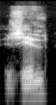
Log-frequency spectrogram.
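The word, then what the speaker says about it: Giles: for them uh because the way you pronounce it in French is uh the same as a male name so Jill uh if you if you spell it the male way would be g-i-l-e-s so that didn't change anything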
